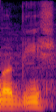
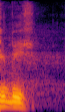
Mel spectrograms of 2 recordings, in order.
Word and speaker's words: Ibushi: Oh, we just had a beautiful drop kick from Ibushi. It's Ibushi. It's Ibushi. I apologize for mispronouncing the name.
